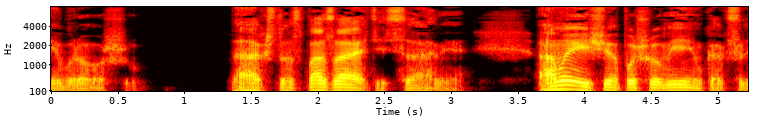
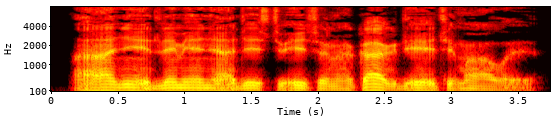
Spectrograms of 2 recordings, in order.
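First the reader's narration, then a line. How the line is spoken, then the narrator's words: Creaky voice. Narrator (Russian): проскрипел Лешак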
